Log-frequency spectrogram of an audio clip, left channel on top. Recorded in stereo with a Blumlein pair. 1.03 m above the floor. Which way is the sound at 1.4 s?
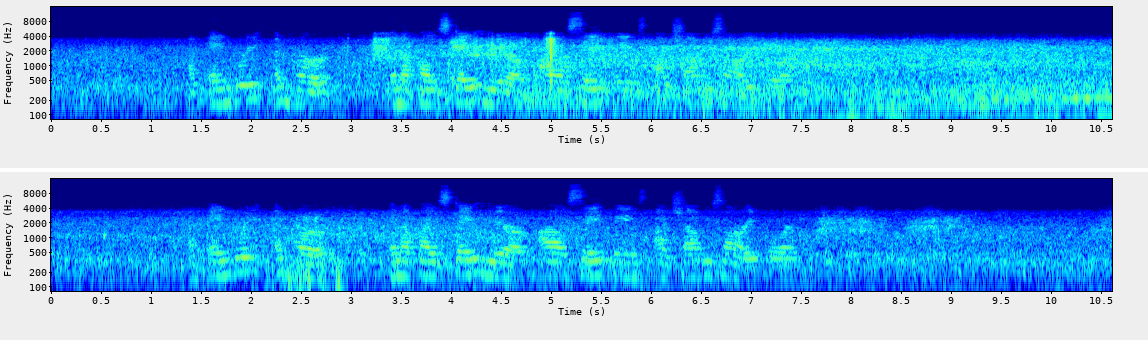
Straight ahead.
